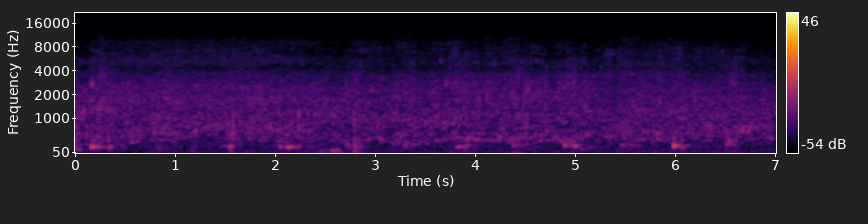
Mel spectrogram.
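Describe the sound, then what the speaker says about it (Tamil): A steady wash of flowing stream water in the Blue Mountains, Australia, running nearby, continuous and moderately soft with small irregular gurgles and bumps throughout. "தண்ணி சத்தம் ஜாஸ்தியாக அது கேட்குது,"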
